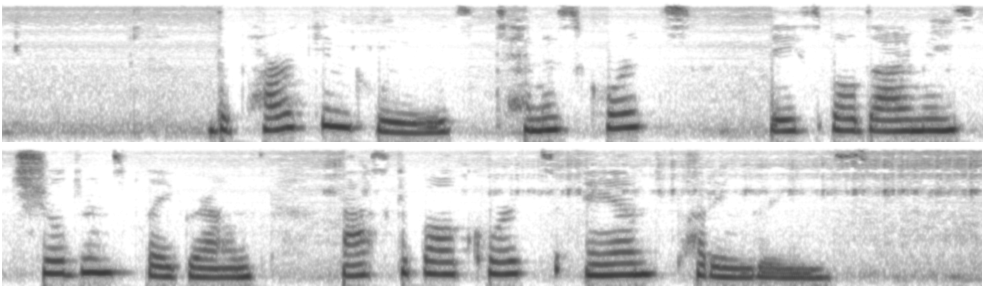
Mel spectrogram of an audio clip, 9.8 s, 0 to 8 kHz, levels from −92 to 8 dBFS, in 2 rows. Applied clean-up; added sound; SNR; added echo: none; none; none; none.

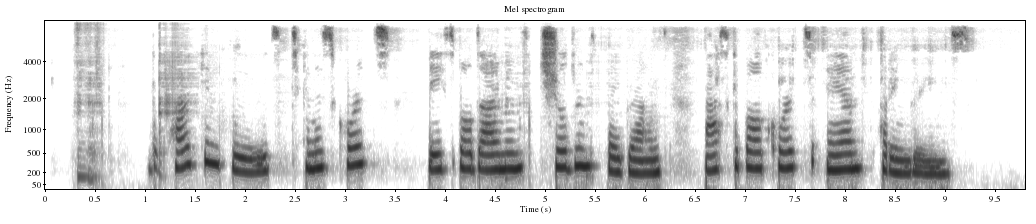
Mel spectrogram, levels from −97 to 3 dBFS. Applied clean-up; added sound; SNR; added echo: neural mask model DeepFilterNet 3.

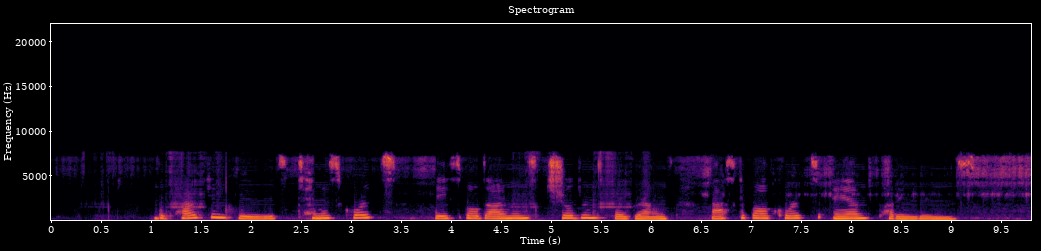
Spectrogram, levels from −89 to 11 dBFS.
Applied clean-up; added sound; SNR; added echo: neural separator model SepFormer DNS4.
